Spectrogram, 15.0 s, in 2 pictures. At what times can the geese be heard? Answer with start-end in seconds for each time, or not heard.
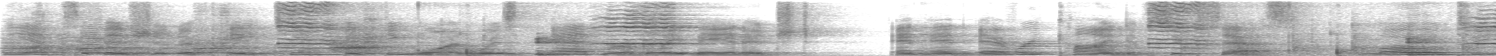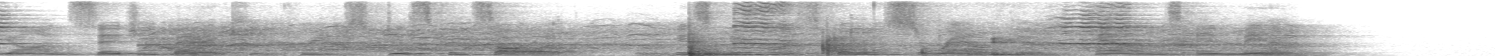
0.0-1.9, 8.2-14.0.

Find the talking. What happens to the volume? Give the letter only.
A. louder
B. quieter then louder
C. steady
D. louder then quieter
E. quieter
C.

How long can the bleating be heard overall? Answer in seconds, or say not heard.
6 s.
